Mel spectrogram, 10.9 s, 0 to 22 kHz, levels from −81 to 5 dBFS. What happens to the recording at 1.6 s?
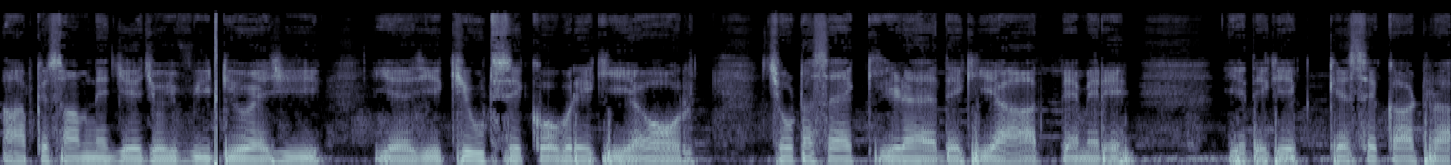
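A brief, hard-edged rasp pushed to one side, then a dropout to silence, from 1.62 to 1.66 s: file tags played as audio, with text and zero padding decoded as samples.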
